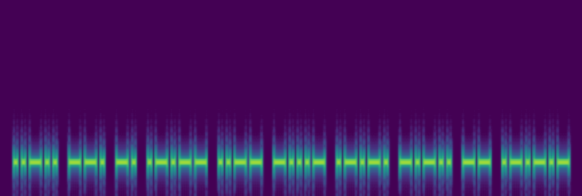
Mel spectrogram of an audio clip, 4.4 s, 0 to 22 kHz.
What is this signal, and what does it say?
Morse code (Japanese Wabun code), heard as a keyed tone, about 40 wpm, 700 Hz. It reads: トリタテノメンキヨ、
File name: kawa / Morse sample / kamyu 150 cpm 700 Hz Crispy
